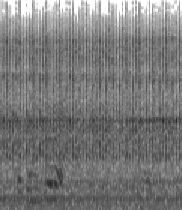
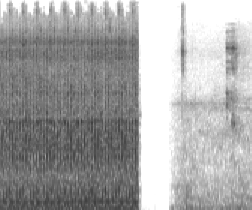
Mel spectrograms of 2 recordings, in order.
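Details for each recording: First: Diesel engine idling after a cylinder head job: rapid, sharp ticking over the idle, steady with engine speed, like something touching, valves or pistons; suspected bad head or wrong timing, traced to incorrect timing causing valve-to-piston contact. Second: Diesel engine after a cylinder head job and corrected timing: even, steady clatter with a regular beat and no knocking for over a second before shutdown; normal, healthy sound.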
